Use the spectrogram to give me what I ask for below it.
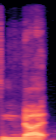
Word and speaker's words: Knut: to that probably um the hell is nut white bear spelled with a k what it's knut white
